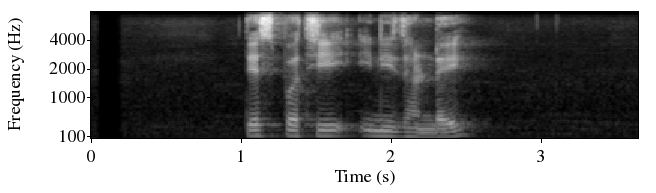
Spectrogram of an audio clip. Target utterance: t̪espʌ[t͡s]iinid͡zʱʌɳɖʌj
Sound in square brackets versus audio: incorrect: t͡sʰ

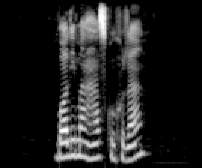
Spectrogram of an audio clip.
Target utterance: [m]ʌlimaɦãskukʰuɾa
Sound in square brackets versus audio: incorrect: b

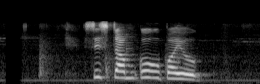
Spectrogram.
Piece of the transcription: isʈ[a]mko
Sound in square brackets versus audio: incorrect: ʌ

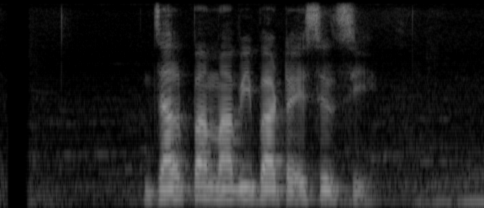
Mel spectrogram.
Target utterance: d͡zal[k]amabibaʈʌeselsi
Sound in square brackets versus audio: incorrect: p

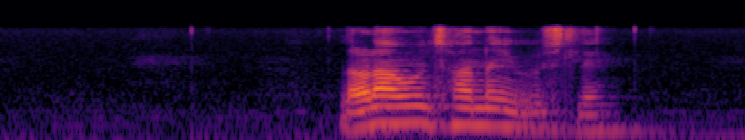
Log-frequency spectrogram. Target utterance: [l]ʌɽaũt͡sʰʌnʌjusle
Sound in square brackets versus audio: correct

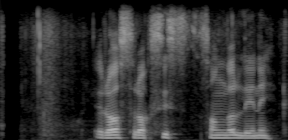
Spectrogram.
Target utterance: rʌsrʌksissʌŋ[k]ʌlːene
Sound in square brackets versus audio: incorrect: ɡ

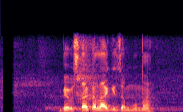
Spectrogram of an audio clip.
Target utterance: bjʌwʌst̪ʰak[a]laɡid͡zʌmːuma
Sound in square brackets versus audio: correct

